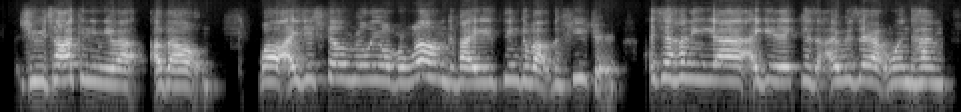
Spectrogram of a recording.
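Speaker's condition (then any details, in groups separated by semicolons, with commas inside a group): Cerebral palsy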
